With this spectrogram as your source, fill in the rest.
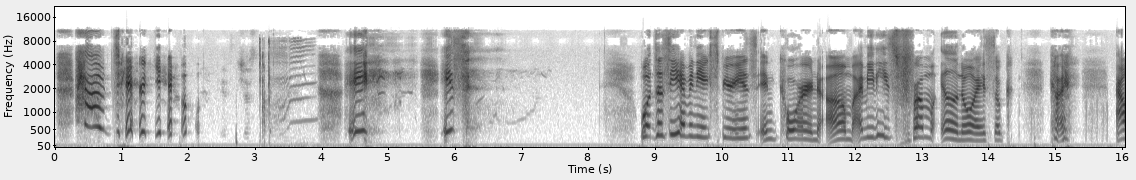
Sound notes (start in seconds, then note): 3.2 laughing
